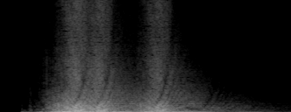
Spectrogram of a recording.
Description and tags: Magic Missiles
Several magical missiles being launched.
magic, missiles, spell, wizard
